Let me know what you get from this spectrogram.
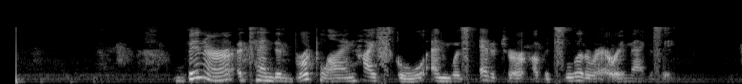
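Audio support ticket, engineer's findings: Aliasing throughout the speech, whole clip. Sibilants gritty and metallic, with stray tones unrelated to the voice. Probable component: resampler lacking an anti-alias filter. Content above 6 kHz folds back below it, which points to a 12 kHz output rate. Spectrogram: energy running hard up to a 6 kHz ceiling, with mirrored, downward-sweeping traces where rising sibilant energy has folded, sitting roughly 20 dB below the speech.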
